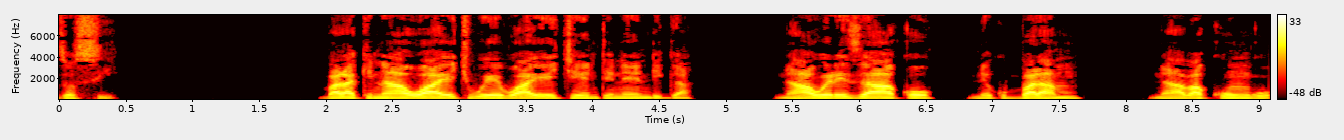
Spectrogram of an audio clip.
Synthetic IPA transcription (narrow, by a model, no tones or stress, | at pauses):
zo̞sḭ | balakinaːwaːje̞ːciwe̞ːβwaːje̞ːce̞ːnte̞ne̞ːndiɡa | naːwe̞ːɾe̞zaːko̞ | ne̞kubalamu | naːβakuːŋɡu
